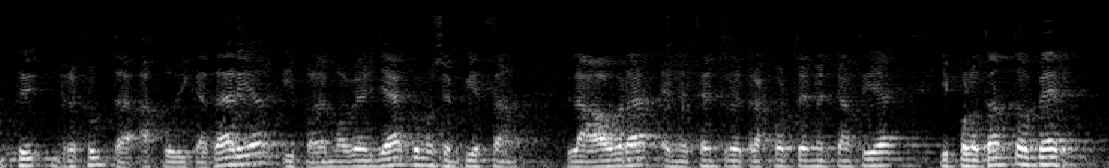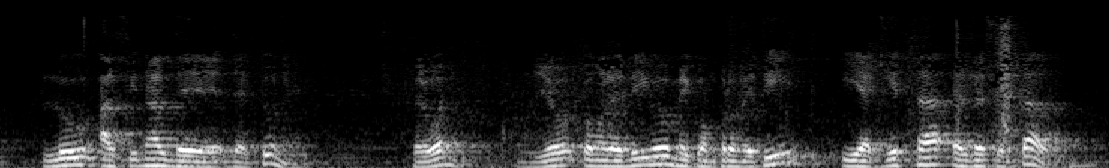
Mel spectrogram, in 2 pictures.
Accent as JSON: {"language": "Spanish", "town": "Bailén", "region": "Andalusia", "country": "Spain", "said": "con Bailén, con mi ciudad, a que una de las primeras iniciativas que planteara en mi reciente elección como diputado andaluz"}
